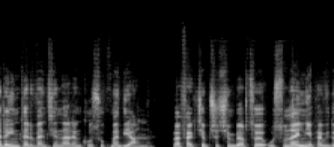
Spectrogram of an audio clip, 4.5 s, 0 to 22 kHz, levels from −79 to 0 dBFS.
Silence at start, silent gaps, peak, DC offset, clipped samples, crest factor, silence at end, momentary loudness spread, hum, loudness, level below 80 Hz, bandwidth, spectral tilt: 0 s; 2.11-2.30 s; -8 dBFS; under 0.1%; under 0.1%; 18 dB; 0 s; 7 LU; none; -23 LUFS; -68 dBFS; 16.5 kHz; -3 dB/octave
